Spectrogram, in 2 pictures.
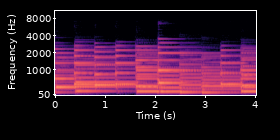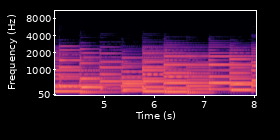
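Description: Background piano music: a note or chord struck about every half-second, each dying away before the next.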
